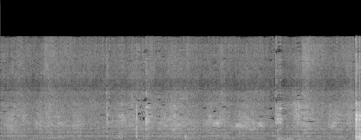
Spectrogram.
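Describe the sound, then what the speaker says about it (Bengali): Spice masala and tomato sautéing in oil for Kashmiri aloo dum, a soft steady sizzle with occasional stirring scrapes and clinks, faint and close, with no talking. "মশলাটা ততক্ষণ কষাতে হবে যতক্ষণ না টমেটোটা পুরো এরকম ভাবে মিশে যাচ্ছে আর তেল না ছাড়ছে"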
